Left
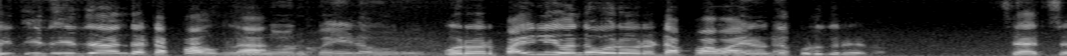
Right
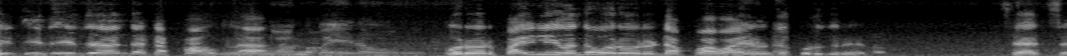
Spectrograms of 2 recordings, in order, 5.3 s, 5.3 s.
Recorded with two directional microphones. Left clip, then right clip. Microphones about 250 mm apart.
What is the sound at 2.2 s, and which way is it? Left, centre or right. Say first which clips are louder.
Speech: left 3 dB; centre.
